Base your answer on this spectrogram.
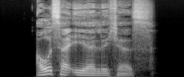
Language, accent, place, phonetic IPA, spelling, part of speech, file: German, Germany, Berlin, [ˈaʊ̯sɐˌʔeːəlɪçəs], außereheliches, adjective, De-außereheliches.ogg
- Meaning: strong/mixed nominative/accusative neuter singular of außerehelich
